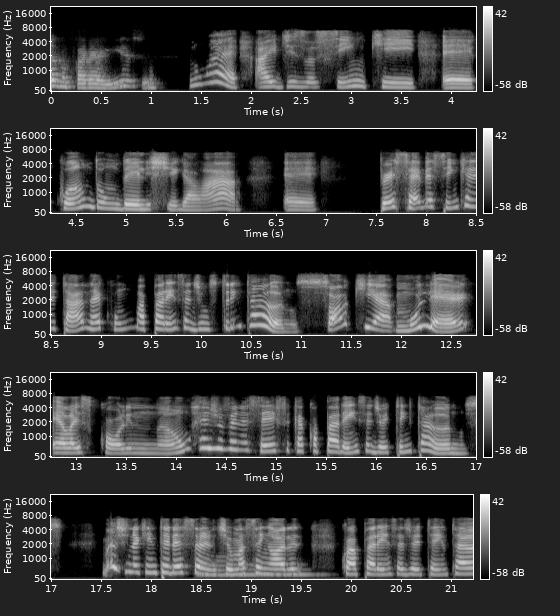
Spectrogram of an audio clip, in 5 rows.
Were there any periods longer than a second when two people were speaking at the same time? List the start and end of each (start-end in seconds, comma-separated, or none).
18.4-19.8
